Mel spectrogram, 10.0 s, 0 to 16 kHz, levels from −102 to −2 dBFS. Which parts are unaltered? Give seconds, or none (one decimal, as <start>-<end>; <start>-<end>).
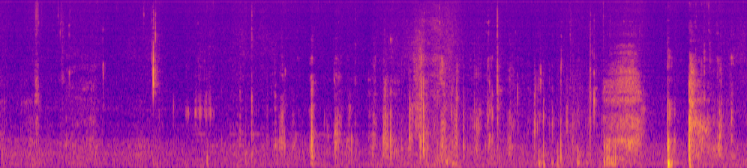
0.0-10.0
